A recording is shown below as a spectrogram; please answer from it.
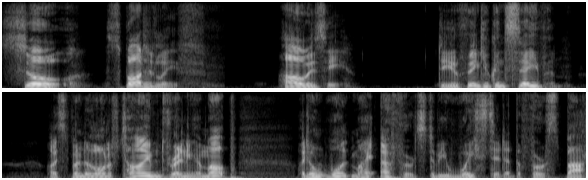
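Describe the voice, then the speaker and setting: A woman puts on a character voice with a very deep, low pitch, moving at a moderate pace with long, frequent pauses. The recording is very clean, with a silent background. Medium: audio drama. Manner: cold, condescending.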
